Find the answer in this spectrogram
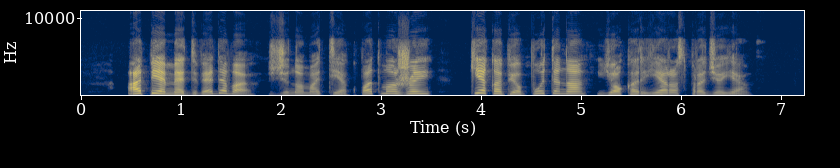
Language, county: Lithuanian, Kaunas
